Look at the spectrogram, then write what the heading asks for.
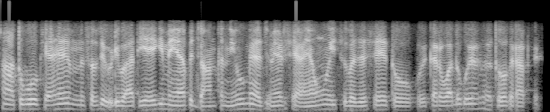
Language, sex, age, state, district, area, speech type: Hindi, male, 18-30, Rajasthan, Jaipur, urban, conversation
